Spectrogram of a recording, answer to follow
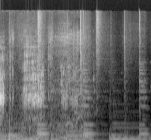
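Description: A bulldog panting close to a microphone, one or two breaths, over background music that grows quieter in the second half.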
